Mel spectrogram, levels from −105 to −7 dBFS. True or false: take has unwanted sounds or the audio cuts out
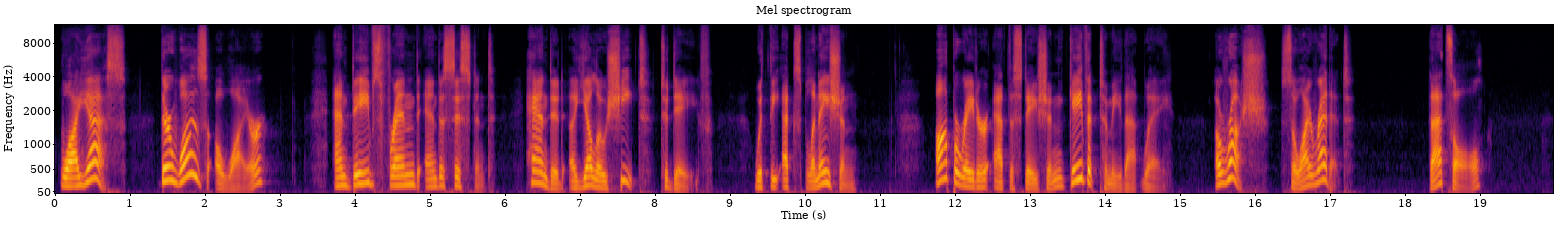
false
